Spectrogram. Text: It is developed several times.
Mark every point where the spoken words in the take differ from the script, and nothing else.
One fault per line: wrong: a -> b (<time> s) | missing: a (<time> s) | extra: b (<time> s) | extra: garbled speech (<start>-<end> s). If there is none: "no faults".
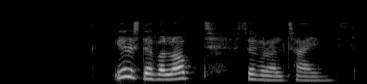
no faults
